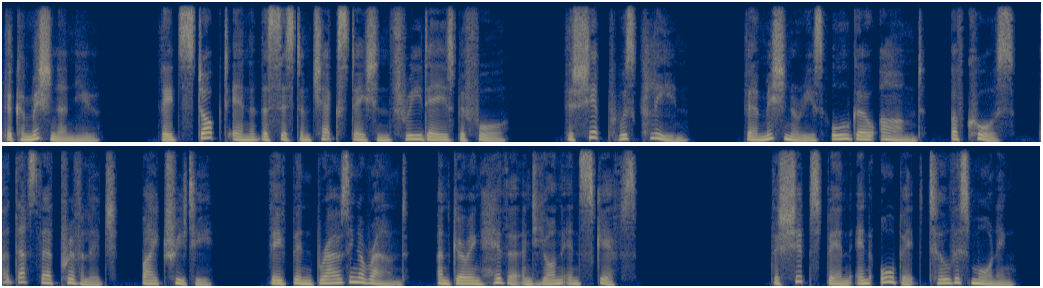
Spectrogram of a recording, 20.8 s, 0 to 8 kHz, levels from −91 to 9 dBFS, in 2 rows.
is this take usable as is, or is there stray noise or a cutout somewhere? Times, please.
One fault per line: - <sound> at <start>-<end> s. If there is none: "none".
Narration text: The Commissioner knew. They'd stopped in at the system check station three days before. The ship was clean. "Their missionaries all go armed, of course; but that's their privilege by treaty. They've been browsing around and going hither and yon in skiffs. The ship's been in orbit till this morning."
none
